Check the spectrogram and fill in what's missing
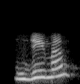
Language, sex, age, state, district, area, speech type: Hindi, female, 18-30, Madhya Pradesh, Indore, urban, conversation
